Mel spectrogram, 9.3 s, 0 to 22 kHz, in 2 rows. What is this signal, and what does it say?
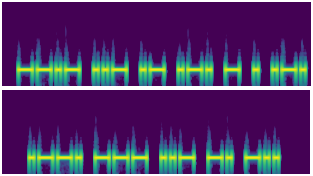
Morse code, heard as a keyed tone, about 17 wpm, 700 Hz. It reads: QUARTER POUND
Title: Pangram Challenge v2 - 17wpm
